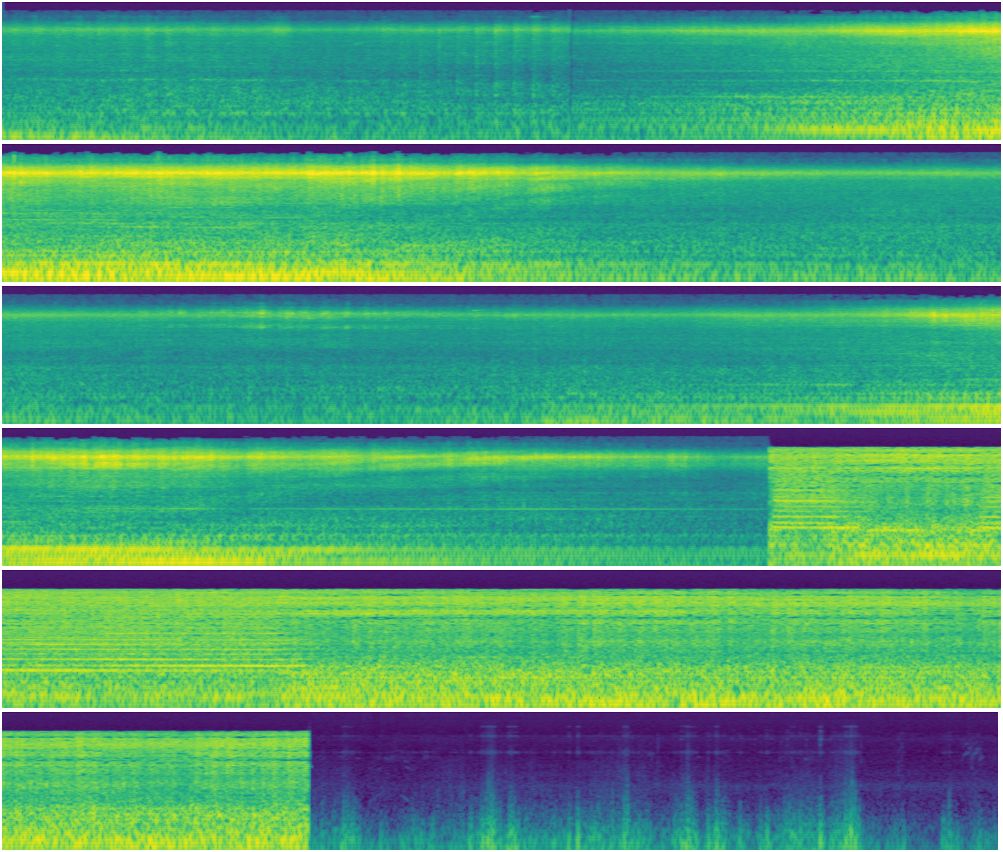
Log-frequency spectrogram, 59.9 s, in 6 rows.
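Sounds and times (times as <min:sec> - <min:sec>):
train wheels rumbling on rails: 0:00.0 - 0:53.1
locomotive horn: 0:06.4 - 0:13.0, 0:37.2 - 0:43.5.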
